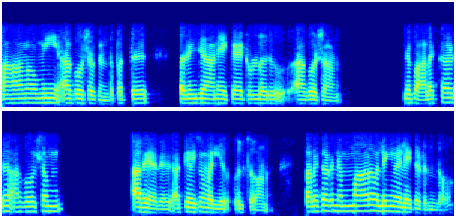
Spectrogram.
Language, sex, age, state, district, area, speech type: Malayalam, male, 30-45, Kerala, Palakkad, rural, conversation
